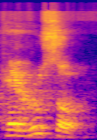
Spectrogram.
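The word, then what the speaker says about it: κηρύσσω: That word preach in the Greek is pronounced keruso.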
